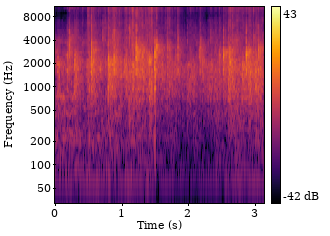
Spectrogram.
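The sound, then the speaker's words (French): An audience in church breaks into dense, continuous applause, many hands clapping at a lively, fairly loud level for about three seconds, with a few sharper claps standing out. “Quelqu'un acclame le Seigneur.”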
